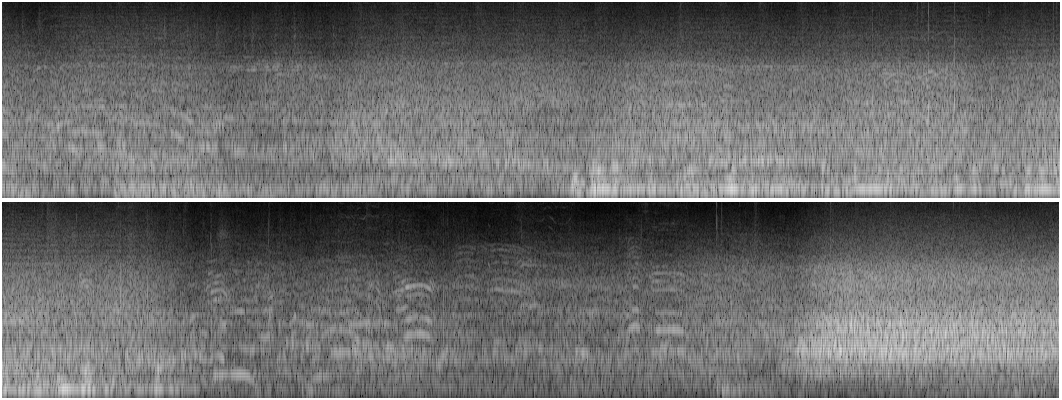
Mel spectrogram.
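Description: A large stadium crowd roars and chants, swelling loudly near the end.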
